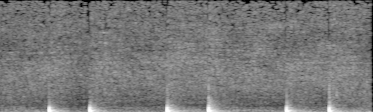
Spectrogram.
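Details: Normal lung resonance on percussion.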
